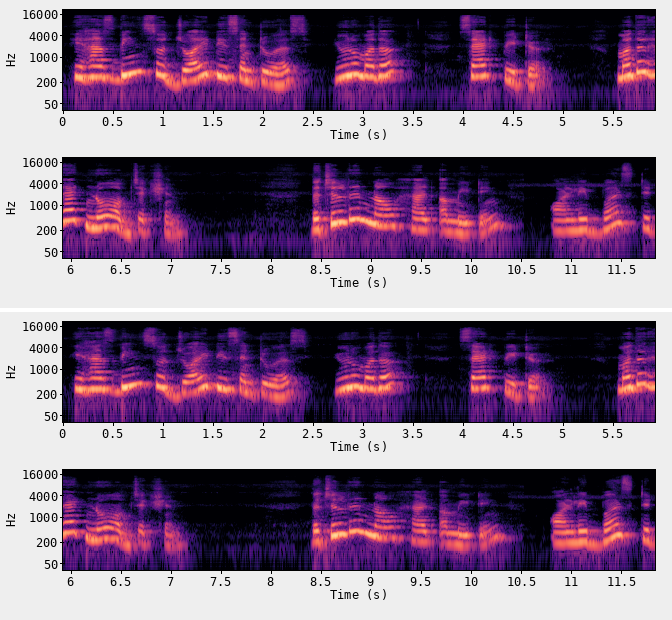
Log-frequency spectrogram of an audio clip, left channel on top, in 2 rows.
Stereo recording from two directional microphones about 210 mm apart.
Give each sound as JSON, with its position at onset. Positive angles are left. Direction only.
{"t": 0.1, "sound": "a woman's voice", "side_deg": 35}
{"t": 8.4, "sound": "a woman's voice", "side_deg": 35}
{"t": 10.8, "sound": "a woman's voice", "side_deg": -20}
